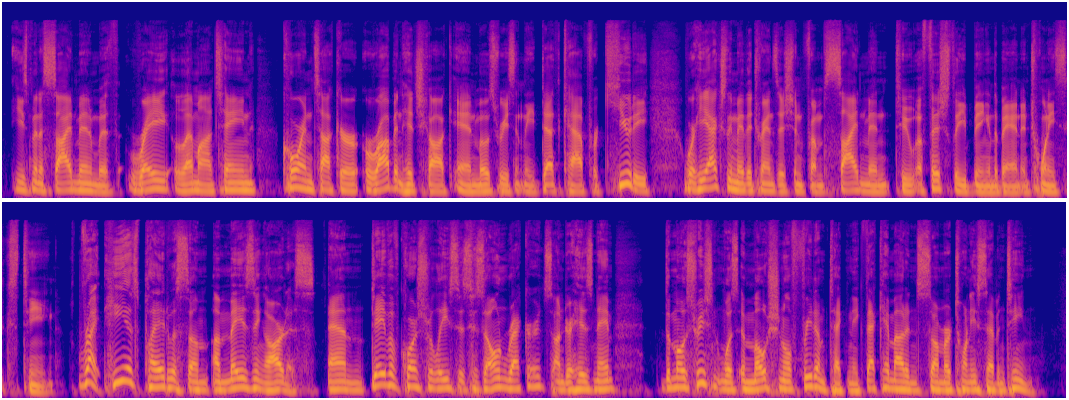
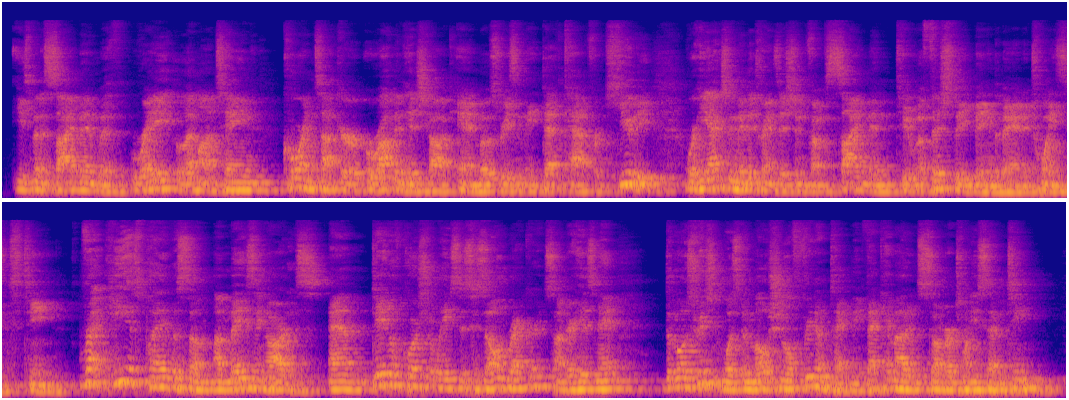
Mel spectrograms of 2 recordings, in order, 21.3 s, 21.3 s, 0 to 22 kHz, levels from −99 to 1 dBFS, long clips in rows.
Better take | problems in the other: first | room echo; noticeable; dies away in 0.6 s // off-mic speech; far

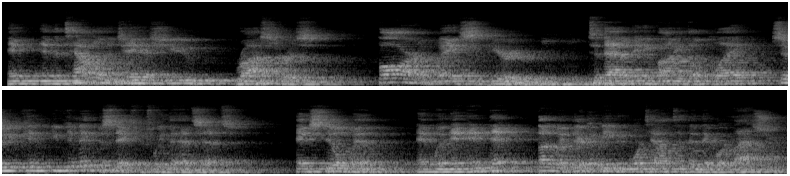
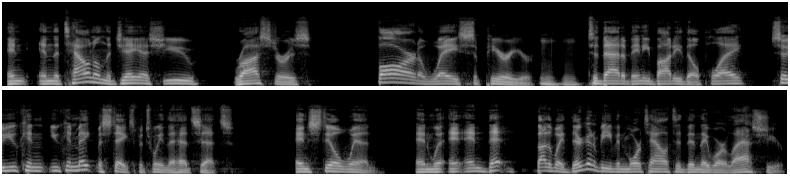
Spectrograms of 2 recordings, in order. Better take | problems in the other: second | off-mic speech; far // room echo; strong; dies away in 1.5 s

